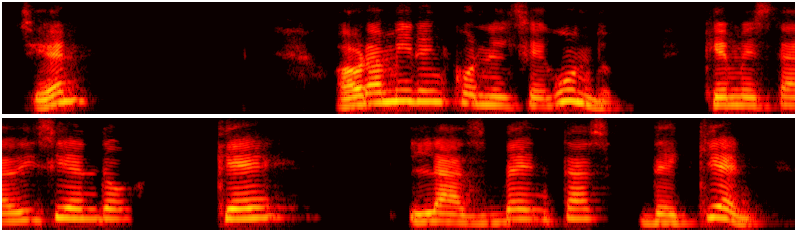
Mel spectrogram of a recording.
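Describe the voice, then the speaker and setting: A man's voice: high-pitched, no room sound. Man teaching, checking in constantly. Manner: step-by-step explaining, keeps checking in with listeners. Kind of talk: recorded online spreadsheet class. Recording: dull, dry, lo-fi recording.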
